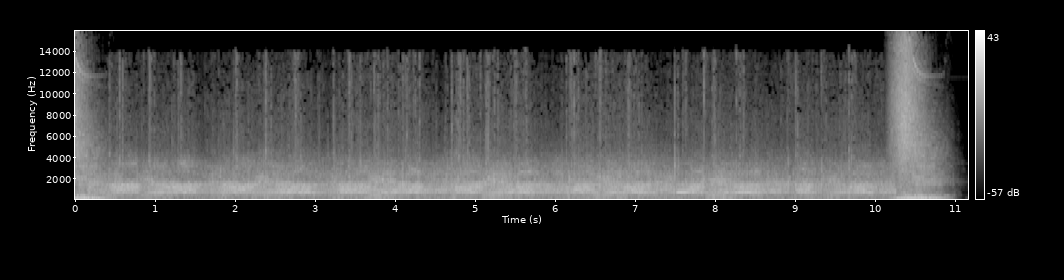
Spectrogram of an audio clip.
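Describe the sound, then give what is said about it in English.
A huge baseball crowd in Washington, D.C., at World Series Game 5 against the Astros chants in unison as President Trump takes his seat, a dense, roaring wall of voices sustained for about ten seconds with rhythmic pulses, then cut off abruptly after a brief louder swell. “President Trump took his seat to thundering boos, of course, and this chant from the liberal D.C. crowd.”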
